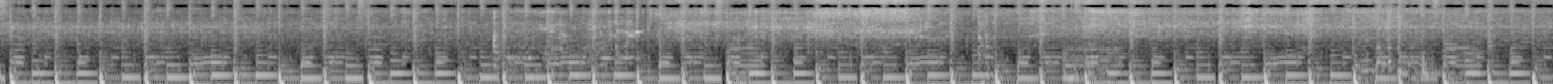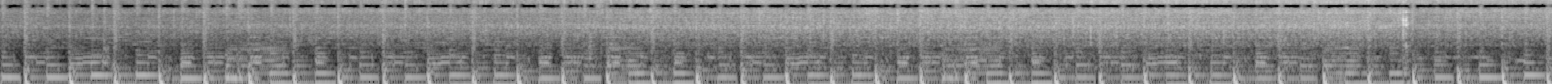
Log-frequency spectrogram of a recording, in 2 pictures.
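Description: Beef steak frying in a hot black steel frying pan, a steady sizzling hiss. Background music with a steady beat plays under it.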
